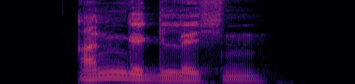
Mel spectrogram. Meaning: past participle of angleichen
- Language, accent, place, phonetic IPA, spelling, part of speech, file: German, Germany, Berlin, [ˈanɡəˌɡlɪçn̩], angeglichen, verb, De-angeglichen.ogg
